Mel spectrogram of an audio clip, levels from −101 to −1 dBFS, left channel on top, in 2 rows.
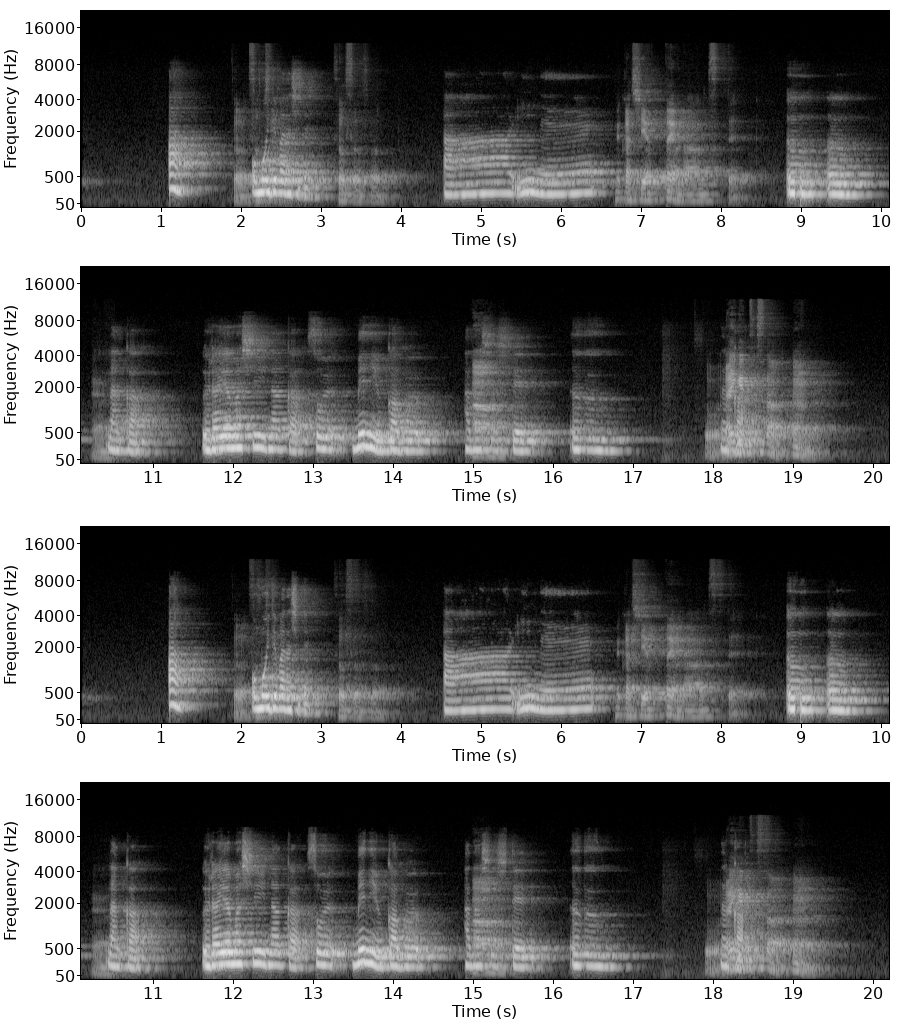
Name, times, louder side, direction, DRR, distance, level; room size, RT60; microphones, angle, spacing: voice 1, 2.1-2.9 4.5-6.4 8.8-9.7 10.4-10.8 11.6-14.4 14.9-15.7 16.2-16.8 18.1-18.4, right 1 dB, 30° right, 7 dB, 2.2 m, -24 dB
voice 2, 3.2-3.7 6.8-7.8 8.1-8.2 10.2-10.6 15.0-15.4 17.9-19.2, left 1 dB, 25° left, 5 dB, 3.9 m, -36 dB
23.5 x 22.0 x 9.2 m, 1.2 s
head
